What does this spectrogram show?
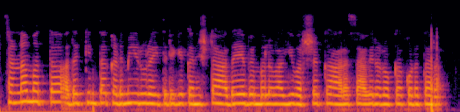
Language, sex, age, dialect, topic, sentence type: Kannada, female, 25-30, Dharwad Kannada, agriculture, statement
